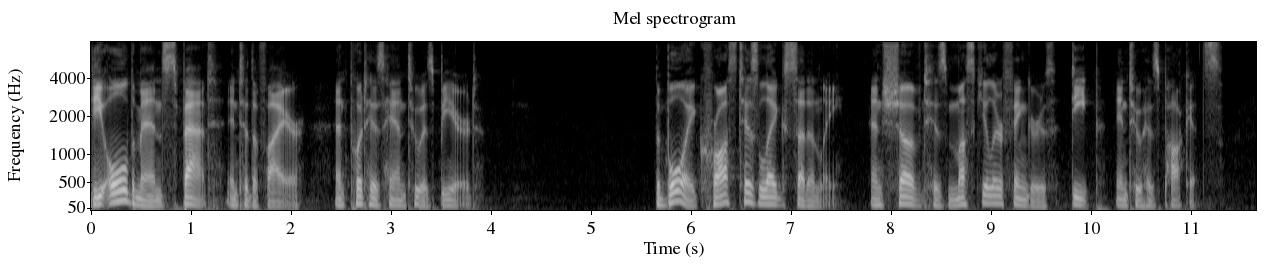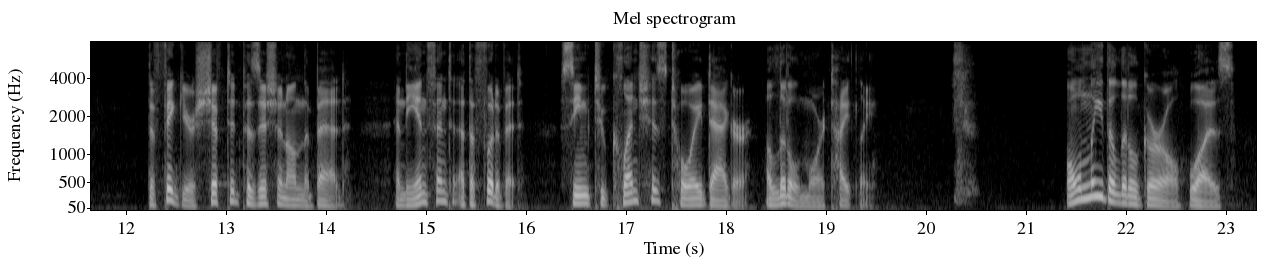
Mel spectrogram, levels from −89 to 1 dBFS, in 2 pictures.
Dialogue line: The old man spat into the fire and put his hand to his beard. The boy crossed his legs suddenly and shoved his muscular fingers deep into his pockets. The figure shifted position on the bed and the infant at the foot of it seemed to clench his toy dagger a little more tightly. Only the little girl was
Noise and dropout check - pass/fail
fail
